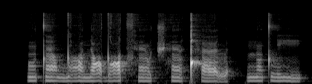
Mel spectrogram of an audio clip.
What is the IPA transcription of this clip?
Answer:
ũ t æ̃ n dˤ æ̃ ʊ̯ n e ʊ̯ dˤ i t͡sʰ ɛ̃ ʊ̯ t͡ʃʰ ɛ̃ ə̯ ǃʰ æ l | n õ t l i

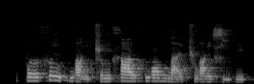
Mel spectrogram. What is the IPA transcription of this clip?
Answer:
p ɤ˧˥ x ɤ˥˩ ŋ k w ɑ̰˨˩ ŋ ʈ͡ʂ ʊ˧˥ ŋ x ɑ˥ ʊ̯ x w ɔ˥ m w a̰˨˩ ɪ̯ ʈ͡ʂ w ɑ˥˩ ŋ ɕ ḭ˨˩ p y˦

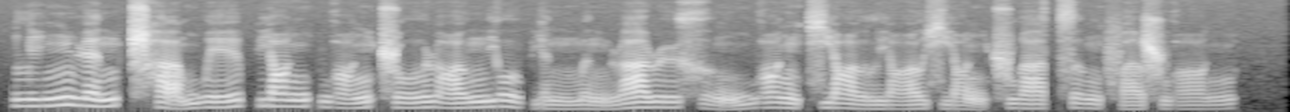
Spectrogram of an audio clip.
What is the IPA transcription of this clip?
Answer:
l i˧˥ ŋ n̪ ɥ ɛ˧˥ n ʈ͡ʂʰ ä̰˨˩ m w e˧˥ ɪ̯ p j ɑ˥ ŋ p w ɑ˧˥ ŋ ʈ͡ʂ o˧˥ ʊ̯ ɻ ɑ˧˥ ʊ̯ n̪ j o˥˩ ʊ̯ p j ɛ˩ n m ə̰˨˩ n ɻ ä˥ ɻ ɻ̩˥ x ɤ̰˨˩ ŋ m w ɑ˥˧ ŋ t͡ɕ j ɑ˥˩ ʊ̯ l j ɑ˧˥ ʊ̯ ɕ j ɑ̰˨˩ ŋ ʈ͡ʂ w ä˥ t͡s ɤ˥˩ ŋ f ä˧˥ ʂ w ɑ˧˥ ŋ

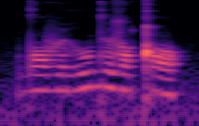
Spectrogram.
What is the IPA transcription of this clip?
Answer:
d̪ ɔ v ø ɦ u d̪ ø z ɔ ǃ ɔ

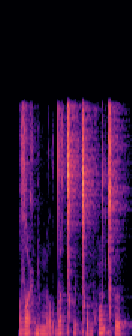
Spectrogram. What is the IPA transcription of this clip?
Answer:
zˤ a x b e m ɵ r dˤ i ǀʰ ɤ ǀ ɔ b x ɔ̃ ǀʰ ə

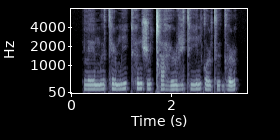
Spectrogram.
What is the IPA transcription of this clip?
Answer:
l eː m ɨː tʰ i ɭ m iː k h ɨ n ʃ ʉ ǀʰ a ɦ ʉ ɭ vʲ ɵ tʰ iː n k oː ɭ tʰ ɨː ɡʱ ɵ ɭ

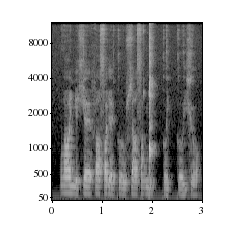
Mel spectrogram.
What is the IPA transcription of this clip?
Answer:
ðˤ ɛː˦ i̯ ɲ ɛ˨ ç ɛː˦˨ f ɛː˦ sˤ ɯ˦ ɾʲ ɛː˨ k ɤː˨ u̯ ɬ eː˦˨ sˤ ɯ˦ ŋ͡ǃ i˦ kː ɤ˨ j kː ɤː˨ j xʲ ɔ˨

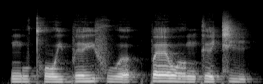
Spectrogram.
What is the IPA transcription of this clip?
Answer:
ŋ u˩ t̪ʰ oː˩ j b eː˧˥ j f u˧˩ ə̯ | p ɛː˧ ʋ ɤː˩ ŋ k e˩˧ t͡ɕ i˧˩

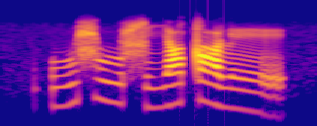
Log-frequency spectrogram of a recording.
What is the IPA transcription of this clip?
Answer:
ʔ u ɕ uː ɬ iː tˤ u l eː

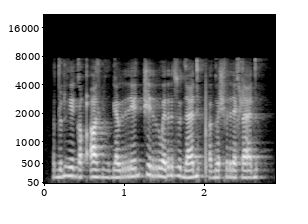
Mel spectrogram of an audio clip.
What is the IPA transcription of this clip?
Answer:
d ʌ ɖʱ ɪː ɡ u qʼ ʌː z ɖʱ ʊ ɡ æ u̯ r ɪː d t͡ʃ ɪː r w ə r z u d æː d ɪ pʼ ʌ ɡ ʌ ʃ r ɛ x ɽ æː d

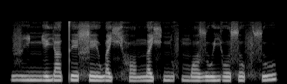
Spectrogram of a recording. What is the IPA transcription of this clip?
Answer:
v i ɲ e j a t̪ e ɬ e w a ç h ɔ n̪ a ç ɲ o f m ɔ z u j o s o f s u

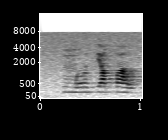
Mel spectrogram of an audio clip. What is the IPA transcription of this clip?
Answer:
m ɤ pʲ ɔ qʷ ɤ

